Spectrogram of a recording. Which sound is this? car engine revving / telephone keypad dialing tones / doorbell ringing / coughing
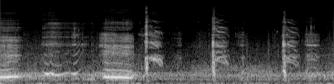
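coughing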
